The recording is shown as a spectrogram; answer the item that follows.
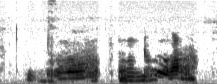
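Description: A person's wordless moaning: two drawn-out, wavering cries, the second starting about halfway through.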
